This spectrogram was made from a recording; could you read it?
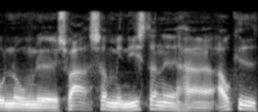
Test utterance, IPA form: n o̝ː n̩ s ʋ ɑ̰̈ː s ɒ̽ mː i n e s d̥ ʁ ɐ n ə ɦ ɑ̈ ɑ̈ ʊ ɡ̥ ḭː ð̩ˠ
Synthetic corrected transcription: n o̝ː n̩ s ʋ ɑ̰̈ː s ɒ̽ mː i n i s d̥ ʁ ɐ n ə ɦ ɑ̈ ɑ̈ ʊ ɡ̥ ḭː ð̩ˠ

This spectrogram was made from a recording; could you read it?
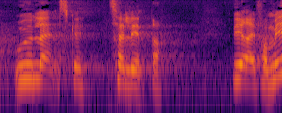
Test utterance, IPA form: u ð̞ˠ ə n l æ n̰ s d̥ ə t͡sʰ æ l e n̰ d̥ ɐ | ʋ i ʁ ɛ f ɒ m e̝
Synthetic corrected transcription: u ð̞ˠ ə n l æ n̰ s ɡ̥ ə t͡sʰ æ l e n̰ d̥ ɐ | ʋ i ʁ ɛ f ɒ m e̝

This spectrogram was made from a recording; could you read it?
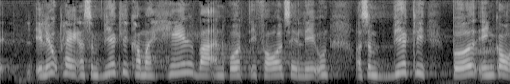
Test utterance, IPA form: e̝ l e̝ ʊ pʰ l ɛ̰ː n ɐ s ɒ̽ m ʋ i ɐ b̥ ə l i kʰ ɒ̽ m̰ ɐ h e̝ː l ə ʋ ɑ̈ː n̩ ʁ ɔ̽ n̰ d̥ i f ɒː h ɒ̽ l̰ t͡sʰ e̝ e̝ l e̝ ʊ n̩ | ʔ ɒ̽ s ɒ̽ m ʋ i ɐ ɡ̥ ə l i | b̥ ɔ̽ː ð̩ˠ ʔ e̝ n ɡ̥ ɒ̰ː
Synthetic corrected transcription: e̝ l e̝ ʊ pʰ l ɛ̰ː n ɐ s ɒ̽ m ʋ i ɐ ɡ̥ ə l i kʰ ɒ̽ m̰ ɐ h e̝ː l ə ʋ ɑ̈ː n̩ ʁ ɔ̽ n̰ d̥ i f ɒː h ɒ̽ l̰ t͡sʰ e̝ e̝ l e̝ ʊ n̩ | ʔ ɒ̽ s ɒ̽ m ʋ i ɐ ɡ̥ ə l i | b̥ ɔ̽ː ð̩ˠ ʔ e̝ n ɡ̥ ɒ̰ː

